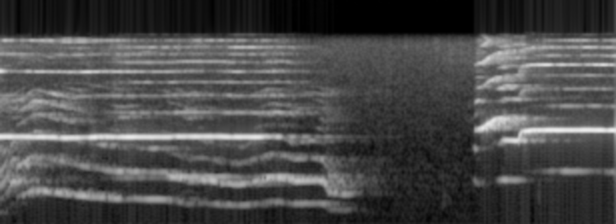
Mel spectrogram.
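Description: A dog howls in a long, wavering, falling tone along with a recorder's steady piping notes.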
